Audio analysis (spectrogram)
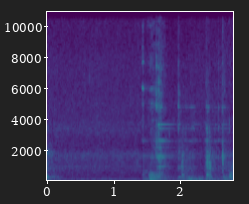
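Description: Spicy mixture dough pressed into hot oil and frying on medium-low heat, a quiet hiss that bursts into louder bubbling crackle partway through, with irregular swells as the batter spreads and cooks.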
